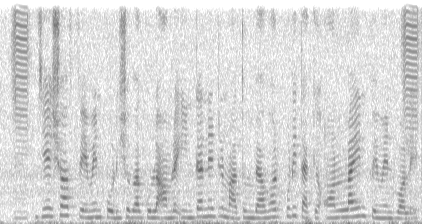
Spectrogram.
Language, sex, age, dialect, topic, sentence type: Bengali, female, 18-24, Northern/Varendri, banking, statement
